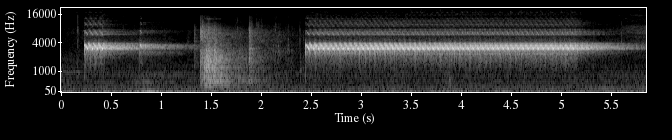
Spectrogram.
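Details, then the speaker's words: Ducati 748 that doesn't run: connecting the negative terminal of a charged battery sets off the bike's alarm, a piercing high warble pulsing about four times a second, starting in bursts then holding; key fob doesn't work. "If I connect this up and the alarm goes off, well, it'll be really noisy. If the alarm doesn't go off, then there'll be questions to be asked about what's wrong with the alarm. Alarm goes off. Damn it, that's quite loud."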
